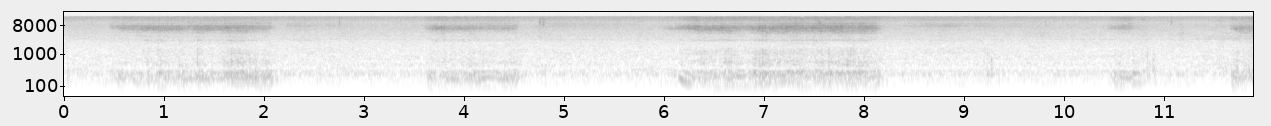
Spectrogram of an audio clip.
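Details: Old dog Bubba snoring while dreaming in sleep: soft, regular rumbling snores with a faint whistle, about five breaths in 12 seconds, quiet room.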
